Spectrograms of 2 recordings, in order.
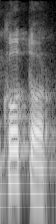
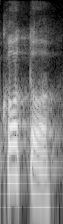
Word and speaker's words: Kotor: It turns out the ship does not dock in Dubrovnik, it docks in Kotor or Kotor, depending on pronunciation, which is in Montenegro.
